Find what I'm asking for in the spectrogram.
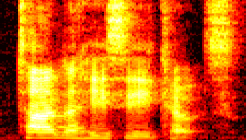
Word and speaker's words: Ta-Nehisi Coates: Number 4, The Water Dancer by Ta-Nehisi Coates. Did I say that right? – Yeah. – Okay.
